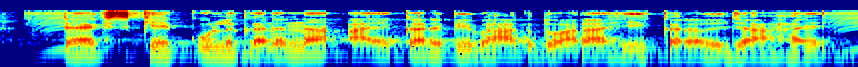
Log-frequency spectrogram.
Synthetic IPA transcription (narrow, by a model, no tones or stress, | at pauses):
ʈɛkskekulɡənnaʔajkəɾbibʱaɡd̪waɾʔaɦikəɾəld͡ʒaɦəɪ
